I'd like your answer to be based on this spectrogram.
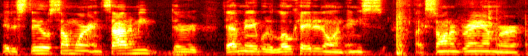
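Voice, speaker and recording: A man telling a comic personal story in a rambling, slangy, profane way with animated retelling. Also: medium pitch, fast talker. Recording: background noise, room ambience.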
